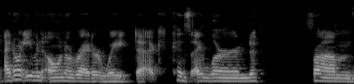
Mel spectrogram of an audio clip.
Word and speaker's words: Rider-Waite: Am I pronouncing Rider-Waite. Right? I don't know. I've never heard of this. Is that the name of the people who made it or something? Waite. So yeah. I think you're saying it right, Rider-Waite.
